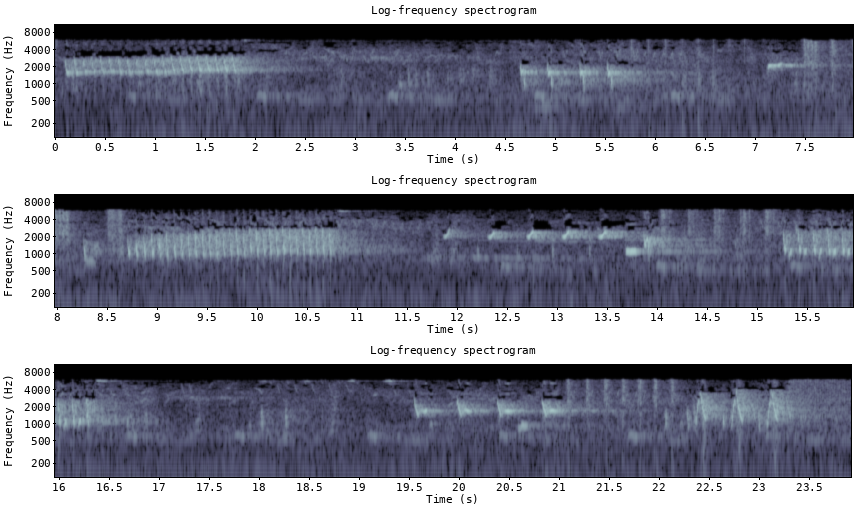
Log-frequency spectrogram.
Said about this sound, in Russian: А теперь послушайте соловья.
